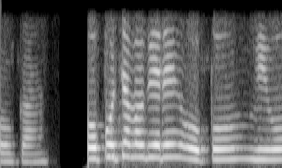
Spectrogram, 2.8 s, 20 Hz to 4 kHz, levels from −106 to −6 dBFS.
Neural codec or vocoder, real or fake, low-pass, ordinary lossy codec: none; real; 3.6 kHz; none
